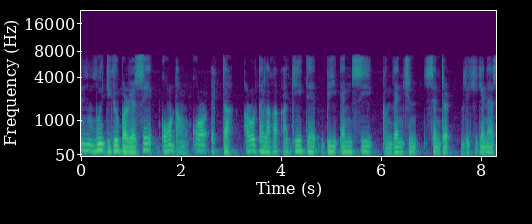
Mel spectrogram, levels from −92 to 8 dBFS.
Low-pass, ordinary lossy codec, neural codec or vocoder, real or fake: 7.2 kHz; none; vocoder, 44.1 kHz, 80 mel bands, Vocos; fake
